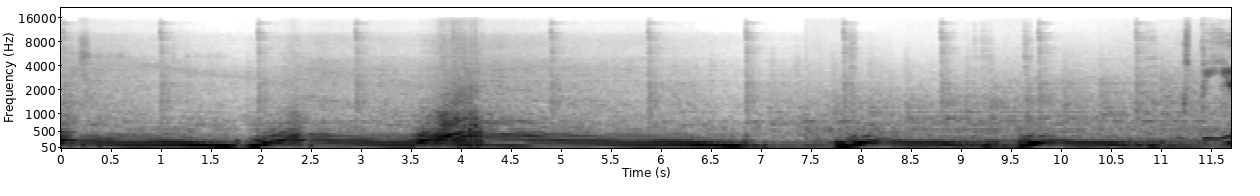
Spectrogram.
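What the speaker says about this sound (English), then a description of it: "they upgraded the exhaust, and guys, this thing sounds absolutely gnarly" A Lexus RC F with an upgraded exhaust revs hard several times, pitch sweeping up and dropping back between blips, loud and close with a deep, rumbling exhaust note.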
